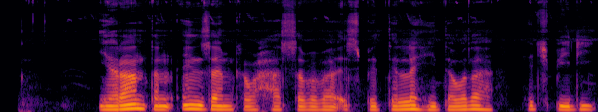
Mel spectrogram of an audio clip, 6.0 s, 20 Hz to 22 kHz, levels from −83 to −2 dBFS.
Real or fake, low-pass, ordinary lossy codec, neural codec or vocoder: real; none; none; none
